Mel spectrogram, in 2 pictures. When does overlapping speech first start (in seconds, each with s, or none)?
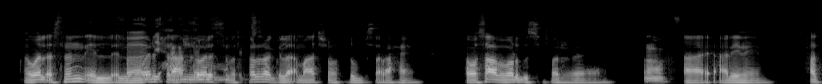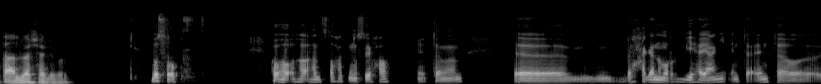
1.3 s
